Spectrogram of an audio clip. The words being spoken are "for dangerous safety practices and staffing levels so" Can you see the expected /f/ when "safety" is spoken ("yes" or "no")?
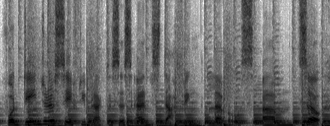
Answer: yes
